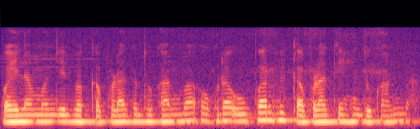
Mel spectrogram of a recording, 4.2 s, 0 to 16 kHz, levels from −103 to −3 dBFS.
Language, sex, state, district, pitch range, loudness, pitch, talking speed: Bhojpuri, male, Bihar, Muzaffarpur, 145-160 Hz, -16 LUFS, 150 Hz, 215 wpm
